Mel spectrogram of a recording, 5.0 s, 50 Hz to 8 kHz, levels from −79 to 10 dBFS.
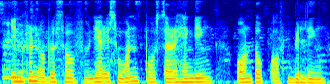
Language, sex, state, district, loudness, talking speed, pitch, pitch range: English, male, Arunachal Pradesh, Lower Dibang Valley, -16 LUFS, 170 wpm, 130 Hz, 125-140 Hz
